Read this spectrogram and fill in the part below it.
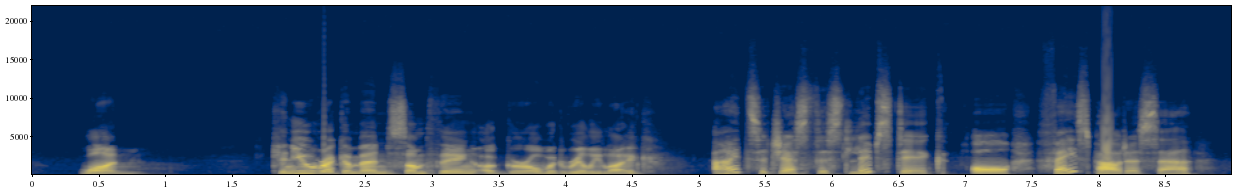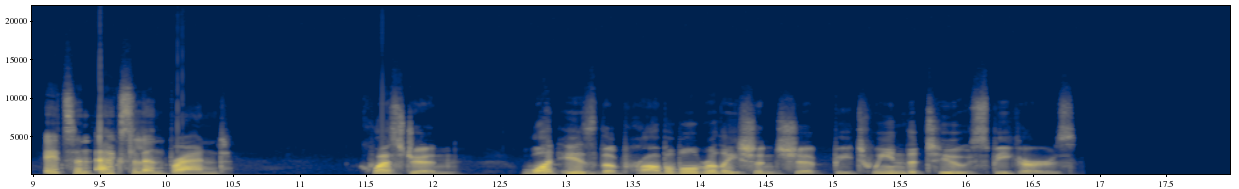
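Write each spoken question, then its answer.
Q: What is the probable relationship between the two speakers?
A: Shop assistant and customer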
